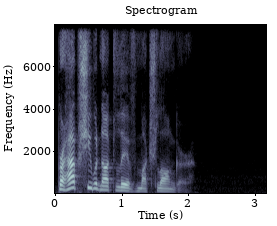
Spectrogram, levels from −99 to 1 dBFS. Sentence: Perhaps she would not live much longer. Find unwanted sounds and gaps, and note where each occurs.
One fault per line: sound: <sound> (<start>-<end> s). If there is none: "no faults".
no faults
